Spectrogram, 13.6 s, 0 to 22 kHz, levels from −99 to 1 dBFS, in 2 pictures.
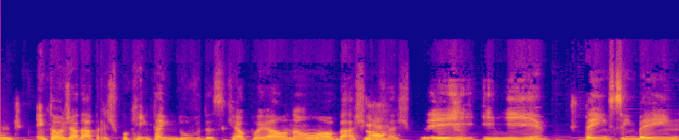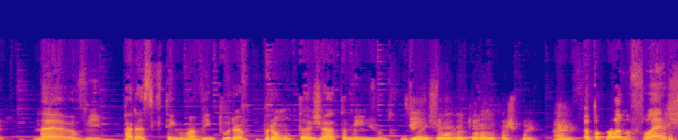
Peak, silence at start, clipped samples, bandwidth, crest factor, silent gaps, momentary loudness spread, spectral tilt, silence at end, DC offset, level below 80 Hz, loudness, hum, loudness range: -2 dBFS; 0 s; under 0.1%; 16 kHz; 16 dB; none; 9 LU; -5 dB/octave; 0 s; under 0.1%; -42 dBFS; -19 LUFS; none; 2 LU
